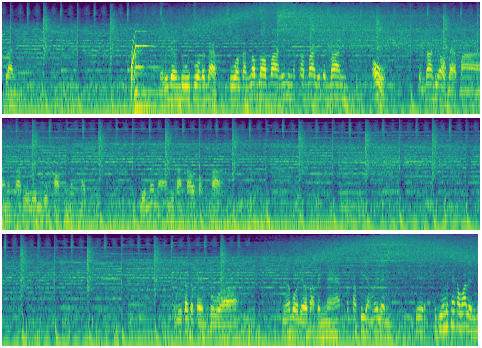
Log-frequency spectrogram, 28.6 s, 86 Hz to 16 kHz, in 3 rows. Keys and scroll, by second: 2.6 e, 3.6 w, 4.0 d, 4.6 w, 6.3 w, 9.9 a, 16.5 w, 18.7 w, 20.7 w, 22.2 F3, 24.3 F4, 26.3 w, 27.4 d, 28.0 w.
